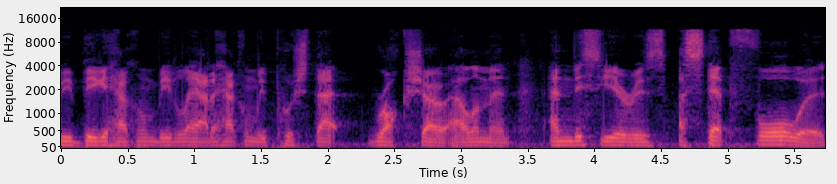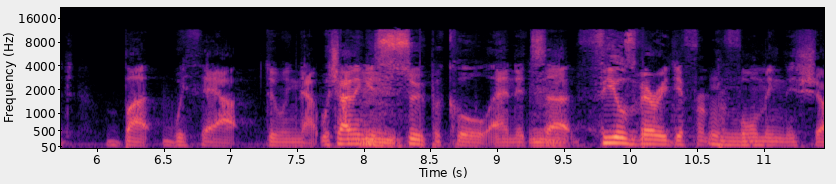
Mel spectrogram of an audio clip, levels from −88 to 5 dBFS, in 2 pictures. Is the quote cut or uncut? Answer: cut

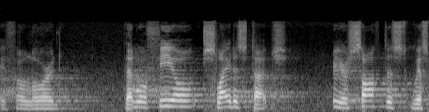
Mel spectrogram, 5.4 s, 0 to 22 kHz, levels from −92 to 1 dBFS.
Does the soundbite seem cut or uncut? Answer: cut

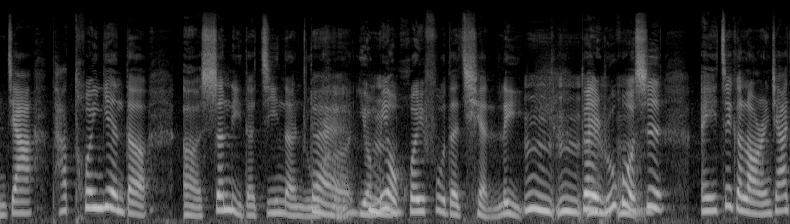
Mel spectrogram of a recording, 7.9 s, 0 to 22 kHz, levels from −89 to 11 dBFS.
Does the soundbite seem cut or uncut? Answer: uncut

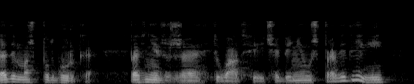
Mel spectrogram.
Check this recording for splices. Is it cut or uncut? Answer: cut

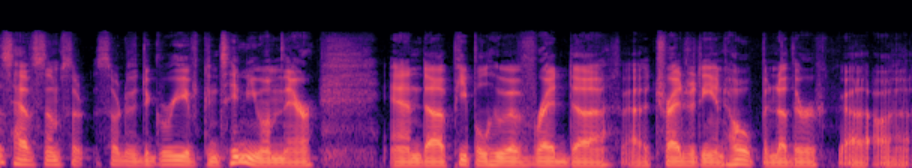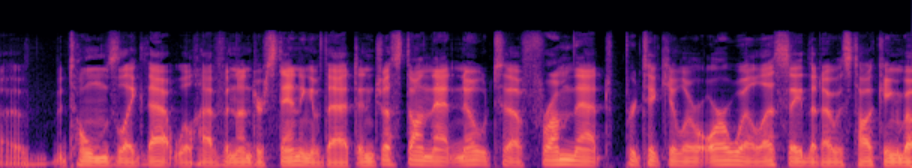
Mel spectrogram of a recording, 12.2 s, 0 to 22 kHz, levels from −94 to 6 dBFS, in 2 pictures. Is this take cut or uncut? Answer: uncut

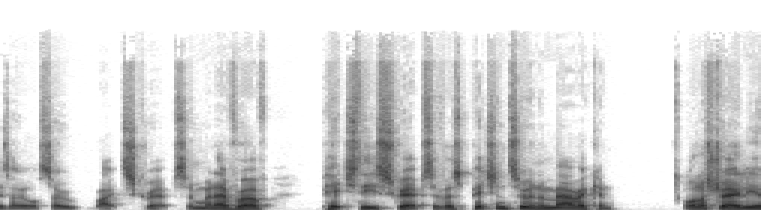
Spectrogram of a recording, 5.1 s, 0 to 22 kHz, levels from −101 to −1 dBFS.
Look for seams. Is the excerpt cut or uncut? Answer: uncut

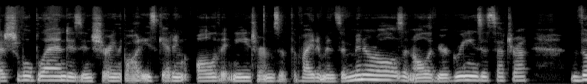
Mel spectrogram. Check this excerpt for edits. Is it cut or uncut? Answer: cut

